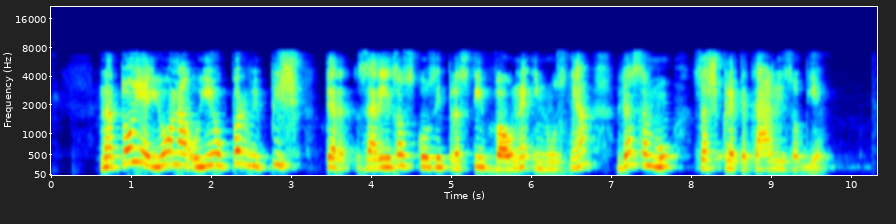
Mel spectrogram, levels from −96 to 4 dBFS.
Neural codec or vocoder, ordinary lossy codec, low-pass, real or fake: none; AAC, 32 kbps; 7.2 kHz; real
